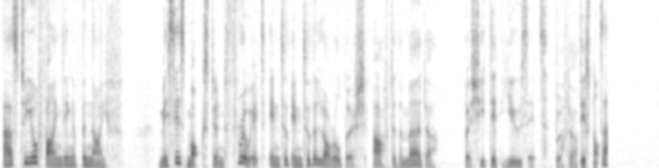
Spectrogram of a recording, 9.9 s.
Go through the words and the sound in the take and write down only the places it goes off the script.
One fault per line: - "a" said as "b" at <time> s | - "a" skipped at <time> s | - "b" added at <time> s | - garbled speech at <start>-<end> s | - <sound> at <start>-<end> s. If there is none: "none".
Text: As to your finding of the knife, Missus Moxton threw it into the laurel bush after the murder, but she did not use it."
- "into" added at 4.3 s
- "not" skipped at 7.5 s
- garbled speech at 8.3-9.1 s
